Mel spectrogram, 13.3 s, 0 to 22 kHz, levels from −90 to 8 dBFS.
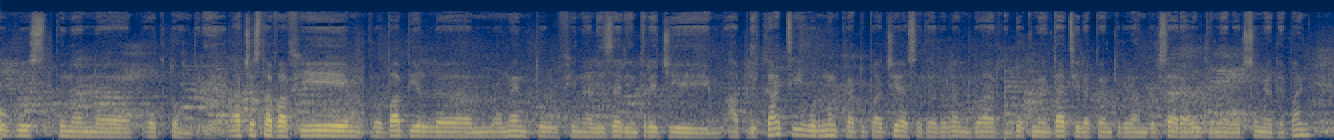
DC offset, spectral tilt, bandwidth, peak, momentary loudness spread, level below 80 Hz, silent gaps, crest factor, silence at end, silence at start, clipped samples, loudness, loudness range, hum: under 0.1%; -6 dB/octave; 15.5 kHz; -4 dBFS; 8 LU; -64 dBFS; none; 20 dB; 0 s; 0 s; under 0.1%; -23 LUFS; 5 LU; none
